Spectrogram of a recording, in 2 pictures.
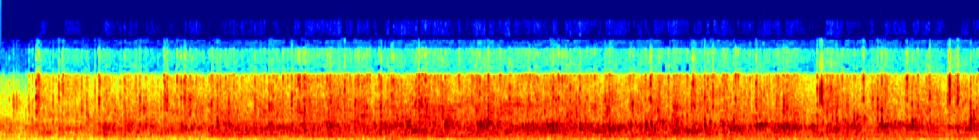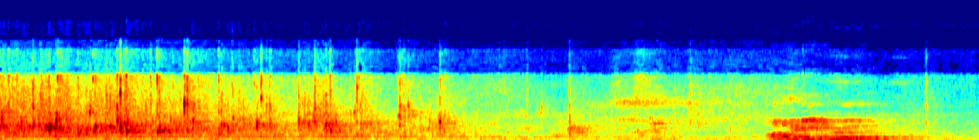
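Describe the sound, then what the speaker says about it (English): Loud, sustained applause from an audience at a closing ceremony, dense crowd clapping that tapers off near the end before a brief louder burst. "Thank you for the clap"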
